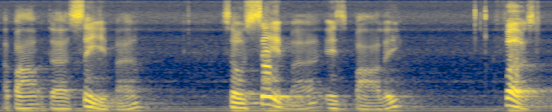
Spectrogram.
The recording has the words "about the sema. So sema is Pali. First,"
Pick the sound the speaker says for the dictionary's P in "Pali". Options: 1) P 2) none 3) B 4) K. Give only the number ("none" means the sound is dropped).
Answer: 3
